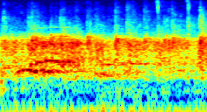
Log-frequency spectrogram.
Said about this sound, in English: Hallelujah. Let's clap our hands and praise Him this morning.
